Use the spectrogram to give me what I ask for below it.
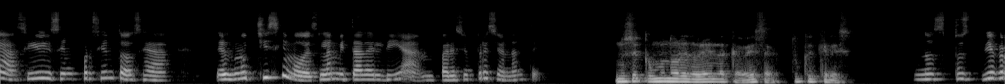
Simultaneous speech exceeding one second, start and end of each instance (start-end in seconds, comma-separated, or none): none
